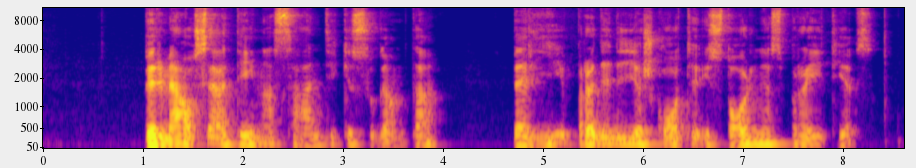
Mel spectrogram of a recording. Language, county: Lithuanian, Vilnius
